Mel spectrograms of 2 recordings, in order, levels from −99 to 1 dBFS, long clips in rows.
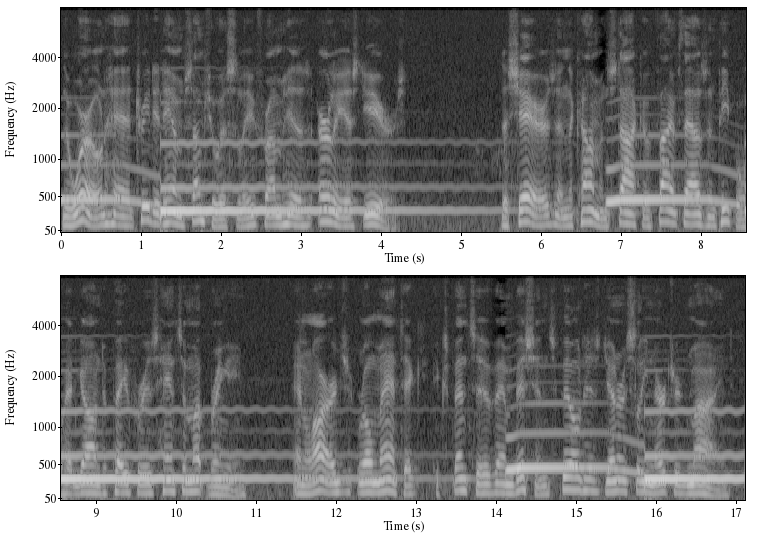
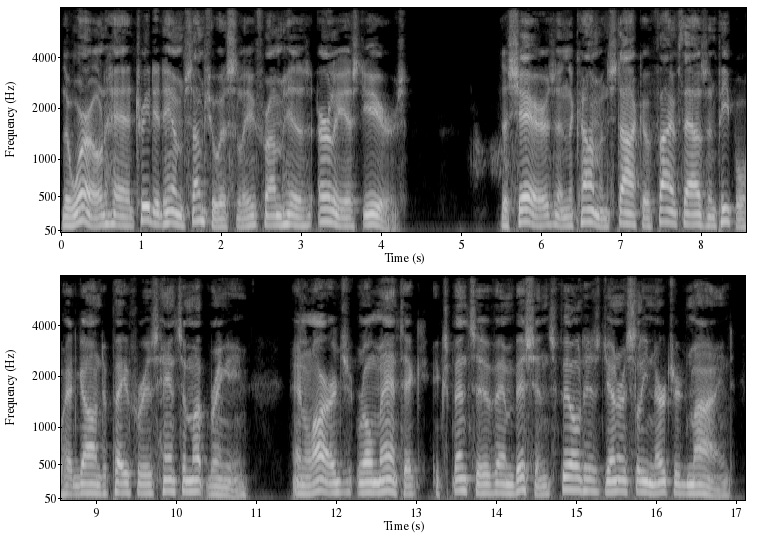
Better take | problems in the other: second | background sound (Guitar); 2 dB above the speech

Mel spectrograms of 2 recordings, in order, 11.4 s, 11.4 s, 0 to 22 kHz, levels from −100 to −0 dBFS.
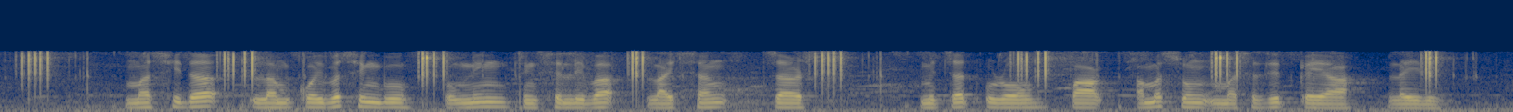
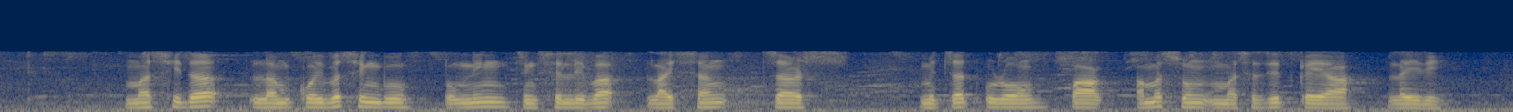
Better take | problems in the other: second | background sound (Ratchet, pawl / Tools); 2 dB below the speech

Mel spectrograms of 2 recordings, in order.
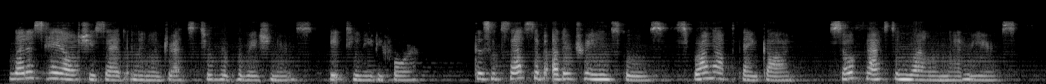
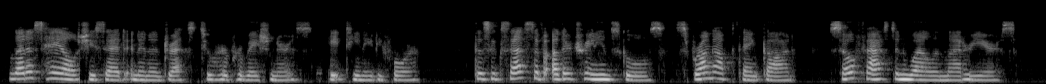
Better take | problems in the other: second | noise reduction (neural separator model SepFormer DNS4)

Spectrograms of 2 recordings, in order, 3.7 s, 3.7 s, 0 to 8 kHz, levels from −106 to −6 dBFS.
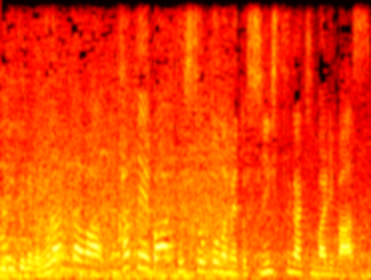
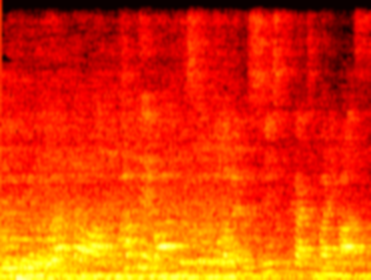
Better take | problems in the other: first | background sound (Bowed string instrument); 8 dB below the speech // room echo; dies away in 0.6 s

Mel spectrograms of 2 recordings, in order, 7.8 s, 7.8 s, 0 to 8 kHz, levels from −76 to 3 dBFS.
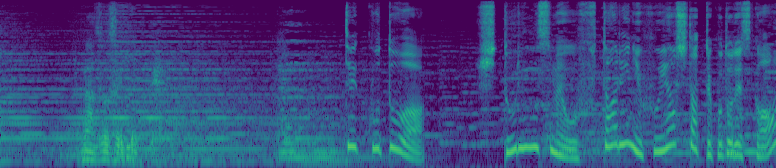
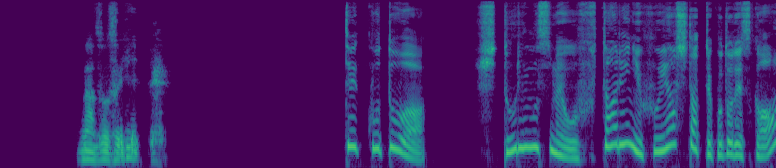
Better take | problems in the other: first | noise reduction (neural mask model Resemble Enhance denoiser)

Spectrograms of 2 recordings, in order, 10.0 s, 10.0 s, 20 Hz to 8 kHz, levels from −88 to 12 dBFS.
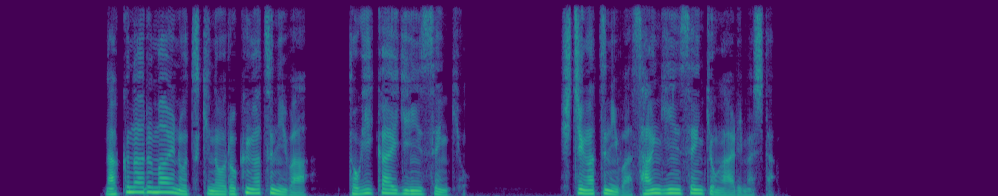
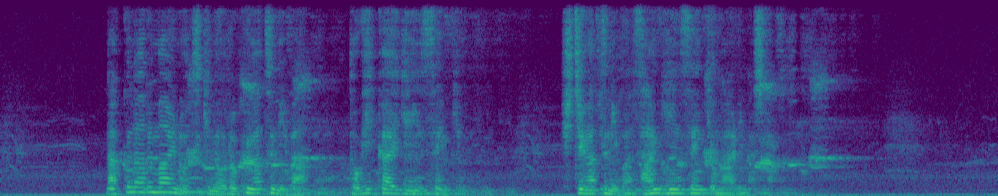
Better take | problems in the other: first | background sound (Bird); 11 dB below the speech // room echo; dies away in 2.3 s

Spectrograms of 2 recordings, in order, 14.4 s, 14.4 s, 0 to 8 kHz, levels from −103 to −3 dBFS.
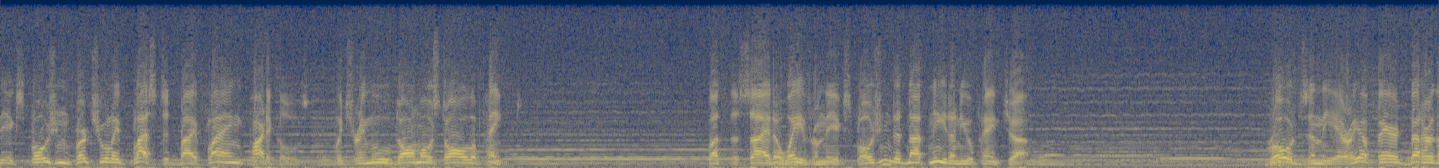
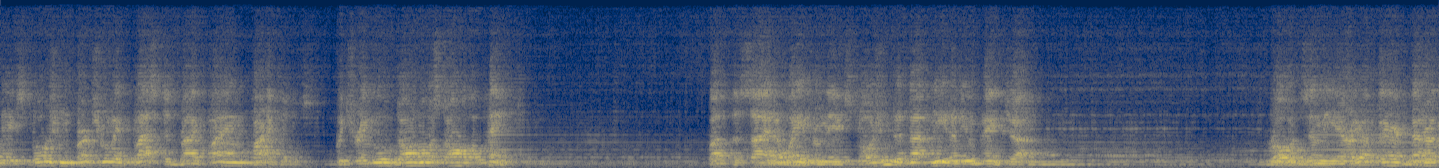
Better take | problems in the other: first | noise reduction (neural separator model SepFormer DNS4)

